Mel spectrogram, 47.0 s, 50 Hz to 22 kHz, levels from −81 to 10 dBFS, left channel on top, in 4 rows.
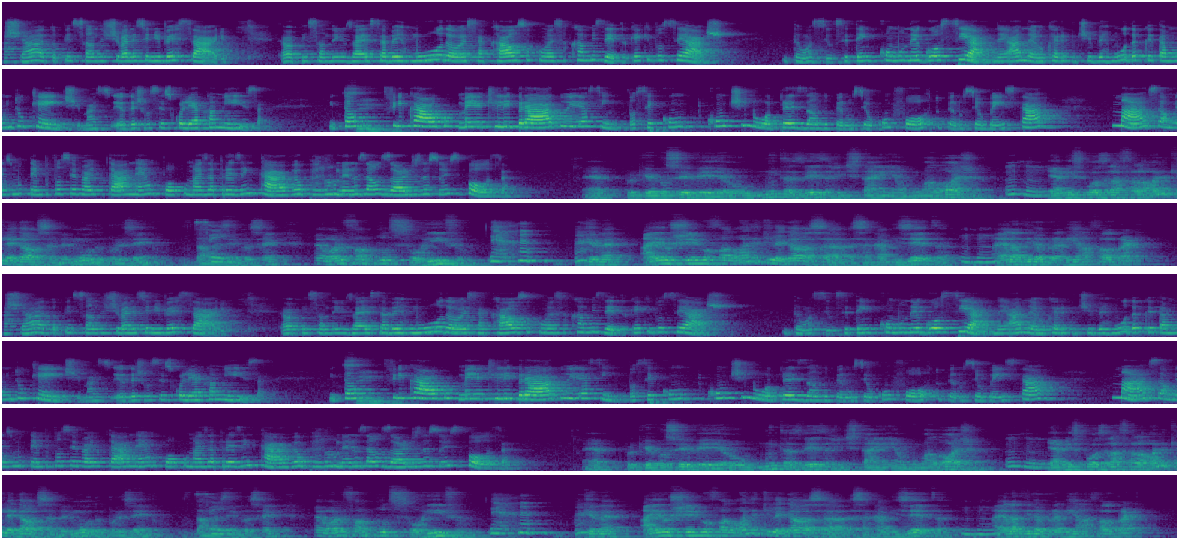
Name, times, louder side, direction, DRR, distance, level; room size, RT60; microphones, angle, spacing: voice 1, 0.0-2.2 2.8-7.2 7.9-14.2 15.2-15.3 15.6-22.2 22.8-28.6 33.5-34.0 37.3-37.6 40.1-40.5 41.0-41.1 44.8-45.2, left 2 dB, 30° left, 8 dB, 0.8 m, -25 dB
voice 2, 15.2-15.5 29.3-33.3 33.9-39.9 41.0-44.7 45.1-46.6, equal, 5° right, -8 dB, 3.5 m, -30 dB
10.5 x 5.5 x 4.6 m, 0.77 s
head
